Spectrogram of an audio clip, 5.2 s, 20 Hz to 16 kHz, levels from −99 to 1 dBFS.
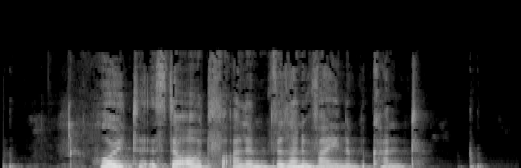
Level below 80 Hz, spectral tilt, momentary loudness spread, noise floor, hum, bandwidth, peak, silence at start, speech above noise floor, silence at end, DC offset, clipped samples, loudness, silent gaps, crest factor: -52 dBFS; -7 dB/octave; 12 LU; -63 dBFS; none; 11.5 kHz; -6 dBFS; 0.1 s; 41 dB; 0.45 s; under 0.1%; under 0.1%; -23 LUFS; none; 18 dB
